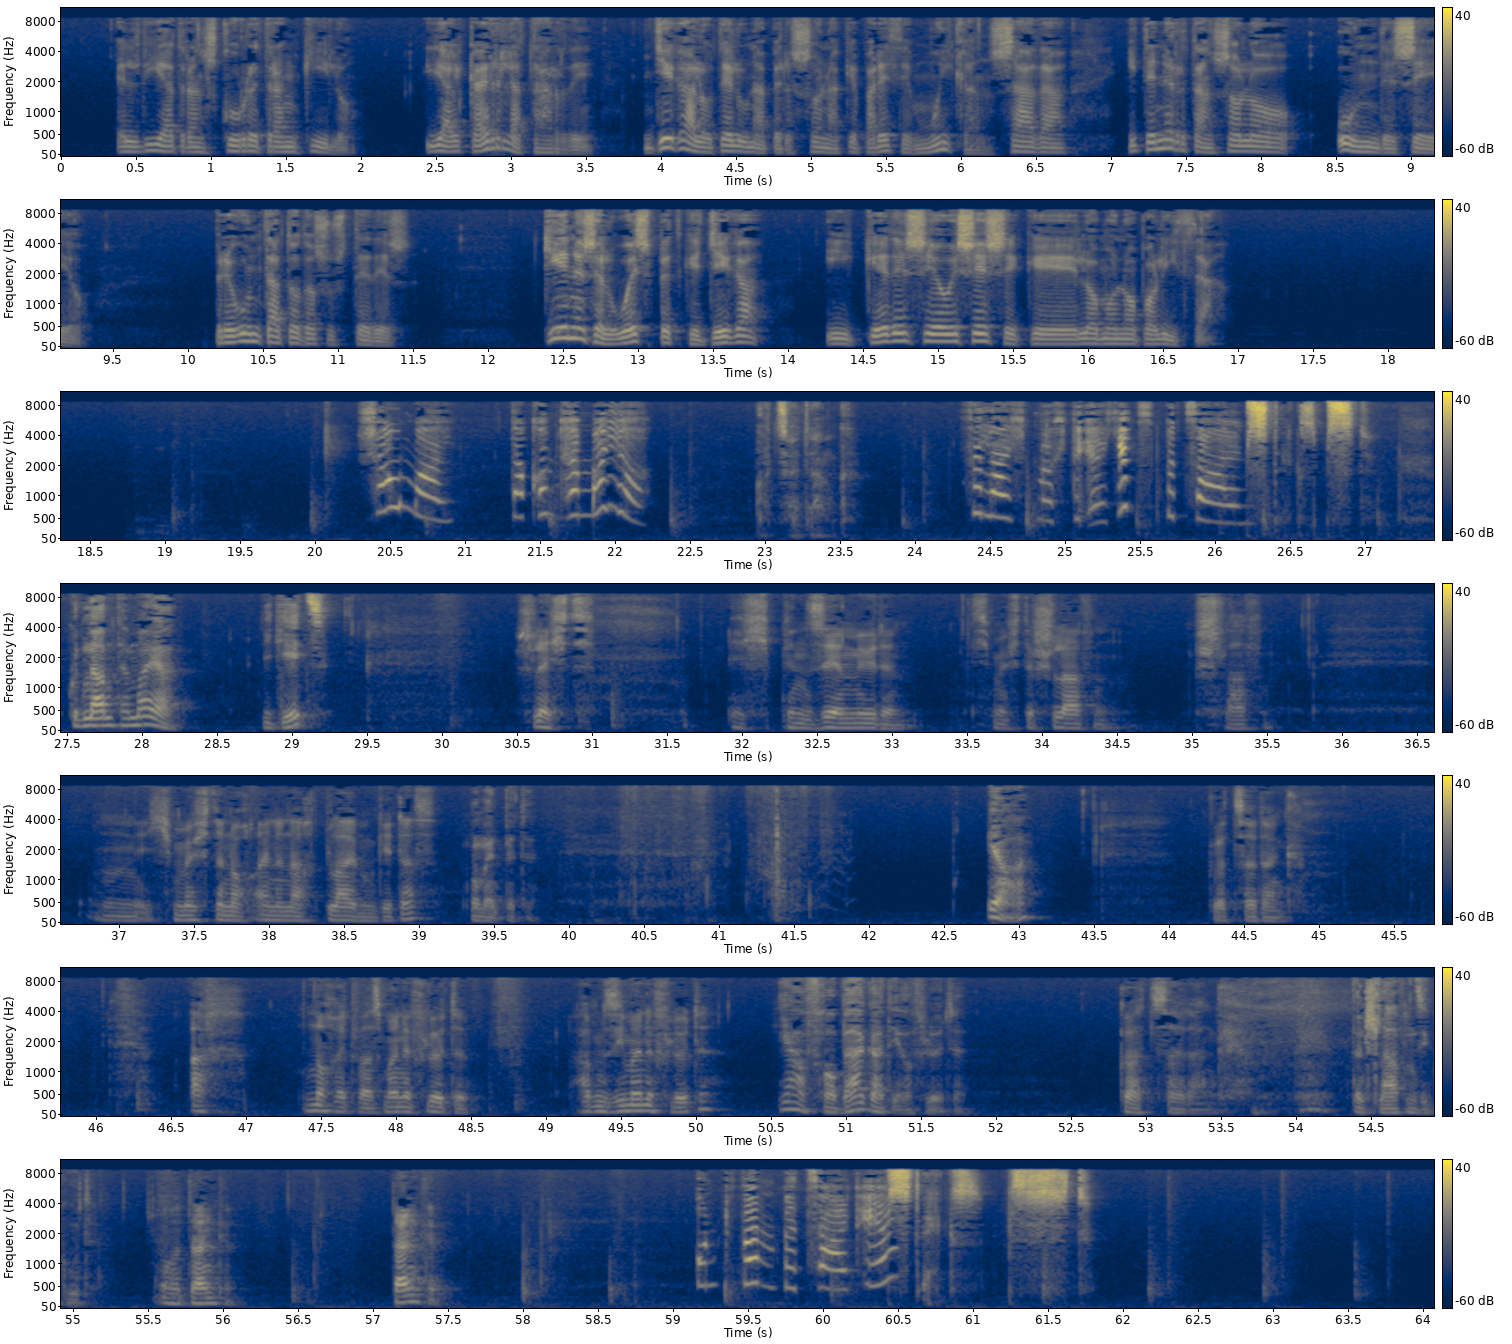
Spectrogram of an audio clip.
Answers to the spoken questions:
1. Es el señor Mayer el que ha regresado al Hotel Europa
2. su único deseo por el momento es el de dormir.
